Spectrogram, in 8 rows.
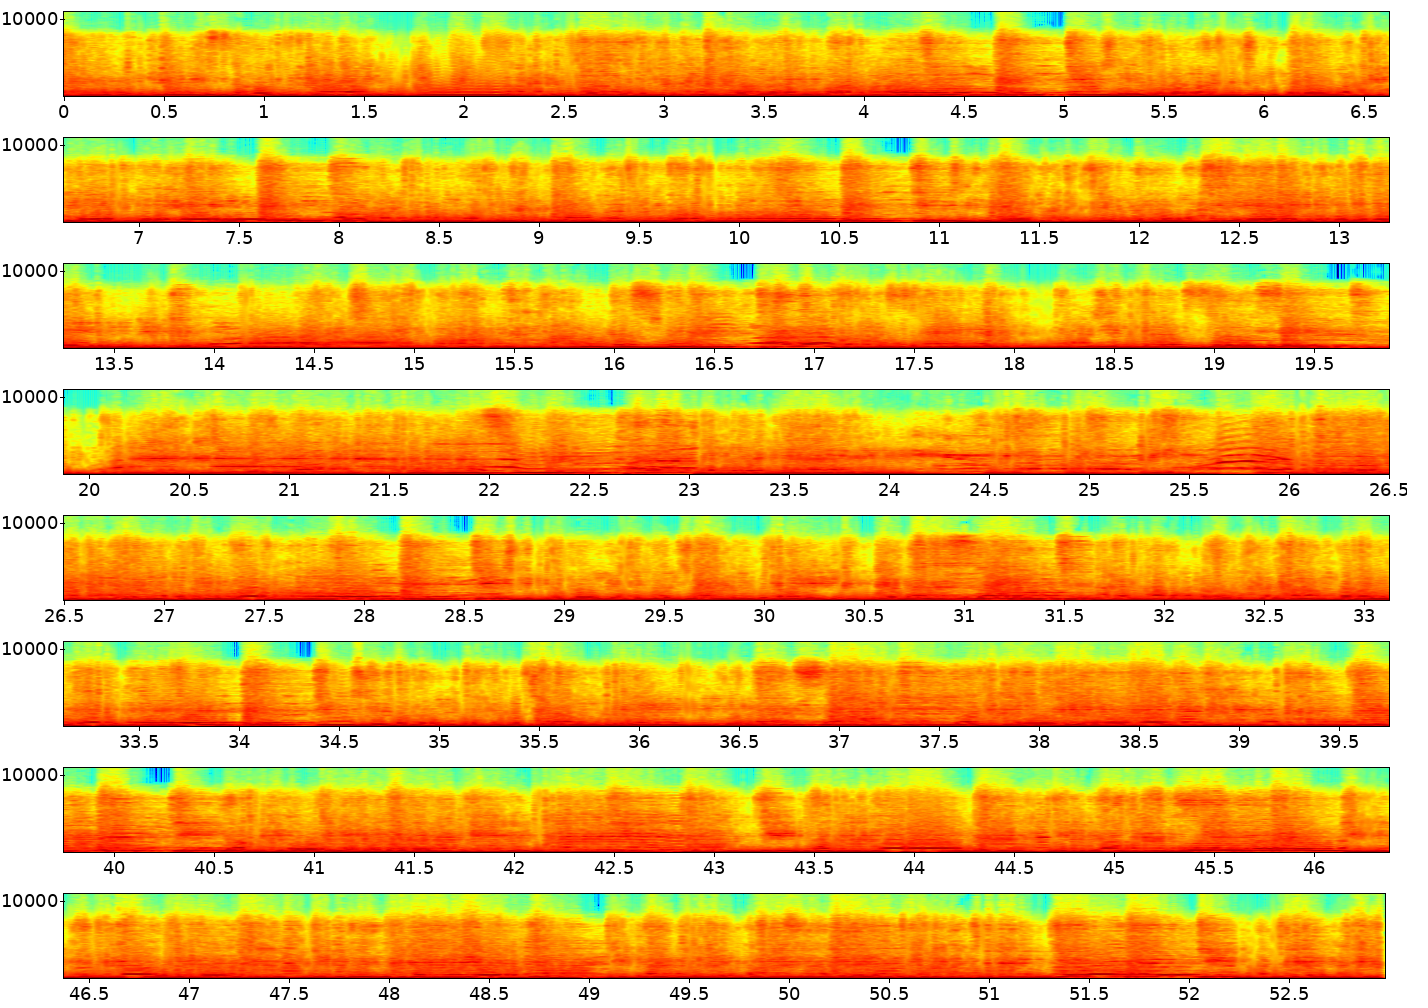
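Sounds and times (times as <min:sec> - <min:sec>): distorted live reggae band: 0:00.0 - 0:52.9
person singing: 0:00.0 - 0:52.9
crowd shouting: 0:20.1 - 0:27.1.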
